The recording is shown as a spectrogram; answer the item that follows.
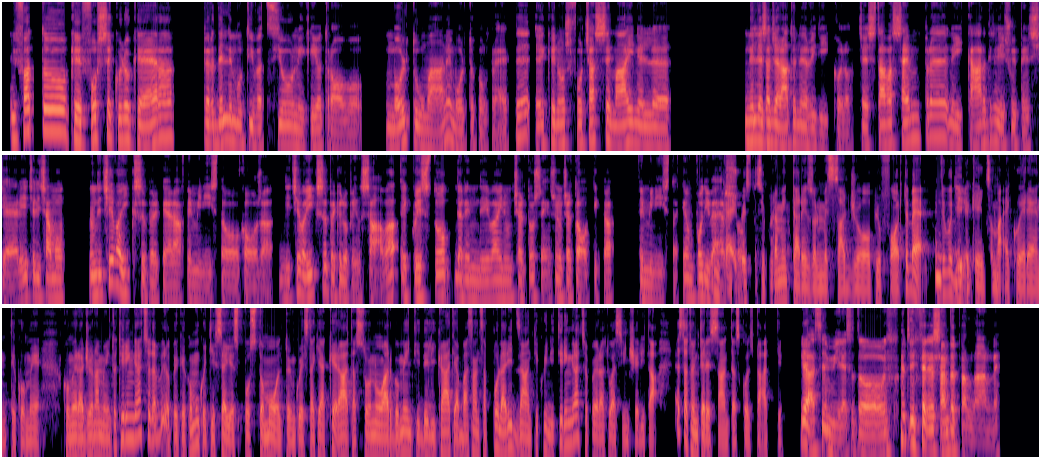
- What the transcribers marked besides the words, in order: "Cioè" said as "ceh"; "cioè" said as "ceh"; other background noise; "perché" said as "pechè"; chuckle
- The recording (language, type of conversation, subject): Italian, podcast, Qual è, secondo te, l’importanza della diversità nelle storie?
